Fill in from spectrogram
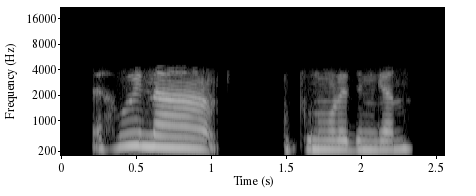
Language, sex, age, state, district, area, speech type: Santali, female, 18-30, West Bengal, Purulia, rural, conversation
